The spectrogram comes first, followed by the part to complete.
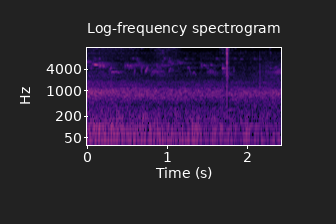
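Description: Quiet outdoor background: a steady low rumble with a single faint click near the end.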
